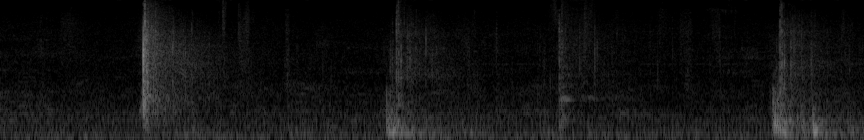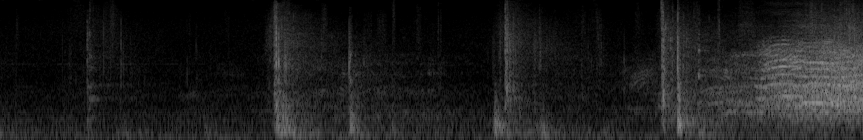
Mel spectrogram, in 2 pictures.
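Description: Badminton rally: rackets striking the shuttlecock, sharp short hits about a second apart, seven or so, with two in quick succession near the end.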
